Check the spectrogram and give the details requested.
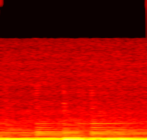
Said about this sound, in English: That is exactly the same guitar. Okay, a new whistling melody over the guitar.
